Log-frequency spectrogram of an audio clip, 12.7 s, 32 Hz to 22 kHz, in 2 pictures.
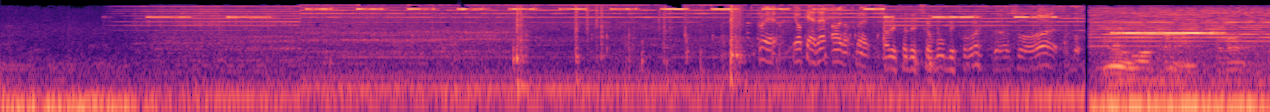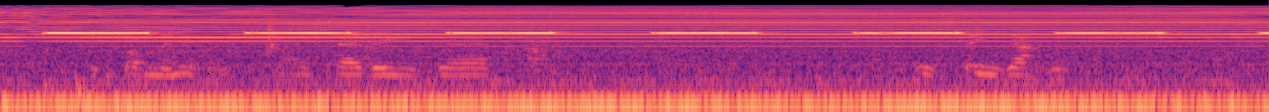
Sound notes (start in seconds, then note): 3.5 sped up talking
